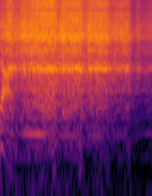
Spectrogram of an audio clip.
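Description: Countertop blender running on high, puréeing a thick roasted tomatillo and chile sauce: a steady whirring rush with a constant high whine.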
